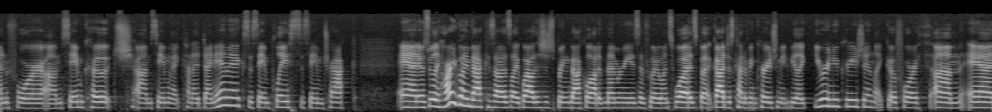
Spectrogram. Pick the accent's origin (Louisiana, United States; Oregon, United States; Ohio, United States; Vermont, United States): Vermont, United States; Burlington; moved away as an adult; also born or lived in North Carolina; I grew up in Vermont in like the Burlington and Essex area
